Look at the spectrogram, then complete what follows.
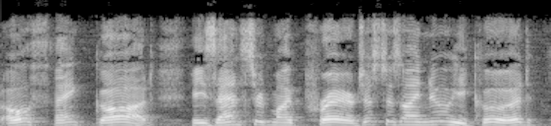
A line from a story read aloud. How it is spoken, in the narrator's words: Certain that her prayers to God for a meaningful education had been answered, Fanny cried out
